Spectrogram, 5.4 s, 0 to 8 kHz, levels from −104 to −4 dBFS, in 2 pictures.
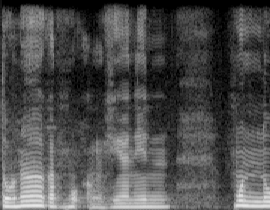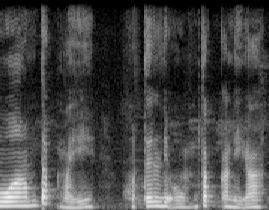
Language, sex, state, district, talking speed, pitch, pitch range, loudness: Mizo, male, Mizoram, Aizawl, 165 wpm, 140 Hz, 130-165 Hz, -20 LUFS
